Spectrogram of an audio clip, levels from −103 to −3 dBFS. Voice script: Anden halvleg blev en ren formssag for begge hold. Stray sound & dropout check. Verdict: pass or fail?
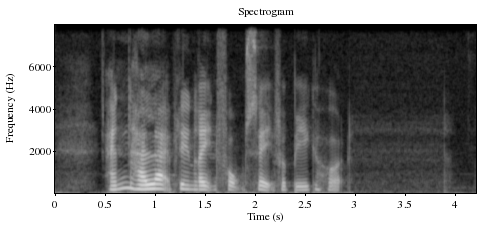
pass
